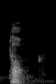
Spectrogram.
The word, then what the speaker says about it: talk: talk talk talk talk it sounds like there's an l in it but it's not the virtue of the fact that you push your tongue down sounds like there's an l somewhere but you're not pronouncing any l okay uh this with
